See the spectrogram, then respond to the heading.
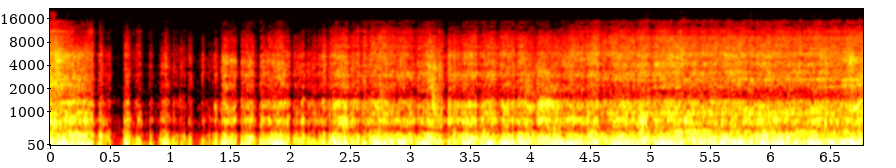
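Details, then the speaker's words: Bryant 70% furnace 394GAZ048125 from 1990, three-wire bimetal pilot, cracked heat exchanger cells: after lighting, blower starts with a low uneven roaring rumble that stays heavy; the noisy blower is the service complaint. "okay we're lit now you'll hear it when the fan starts up because it's louder and heck and that's the reason why I'm out here is because it's m blowers making noise"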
